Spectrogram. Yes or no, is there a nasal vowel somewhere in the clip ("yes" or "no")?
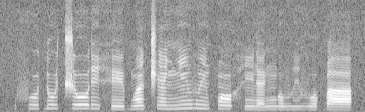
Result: yes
